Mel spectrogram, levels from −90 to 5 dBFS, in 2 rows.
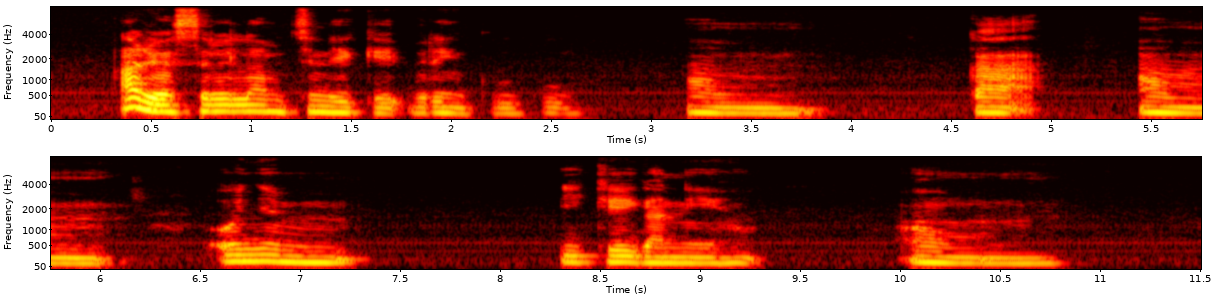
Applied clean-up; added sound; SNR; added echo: none; none; none; none.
